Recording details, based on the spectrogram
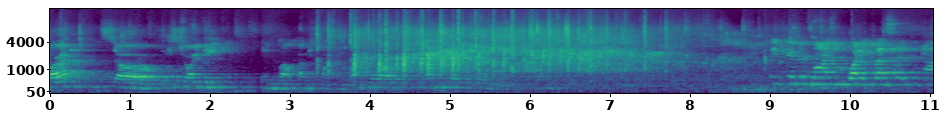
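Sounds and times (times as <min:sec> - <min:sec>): audience applauding: 0:03.4 - 0:09.2.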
